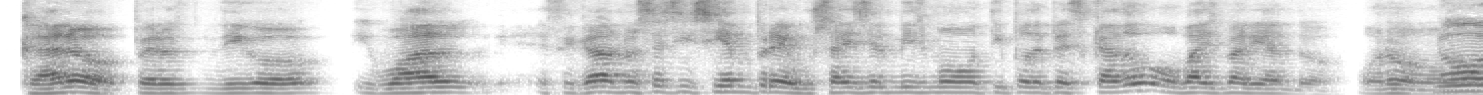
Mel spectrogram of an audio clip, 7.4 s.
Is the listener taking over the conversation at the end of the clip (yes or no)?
yes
